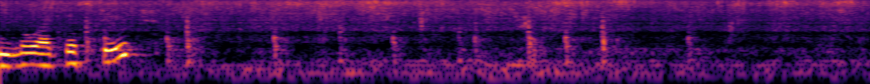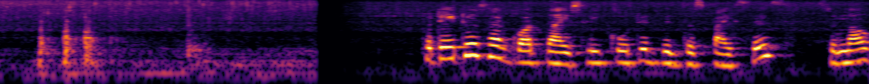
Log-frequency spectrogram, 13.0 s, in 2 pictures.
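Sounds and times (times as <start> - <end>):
food sizzling in oil: 0.0 - 13.0
spatula stirring and scraping: 0.4 - 6.9.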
